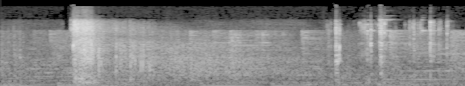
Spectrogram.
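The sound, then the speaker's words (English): Gunfire from a sniper shooting from a crow's nest: one loud, booming shot rings out over a steady rumbling background, followed a couple of seconds later by several quicker, quieter cracks in an uneven rhythm. No one speaks. “He's up shooting from the crow's nest.”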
